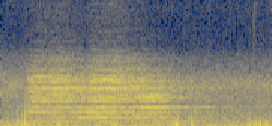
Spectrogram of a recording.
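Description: A horn sounds one long steady blast of about a second and a half, over wind noise on the microphone.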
